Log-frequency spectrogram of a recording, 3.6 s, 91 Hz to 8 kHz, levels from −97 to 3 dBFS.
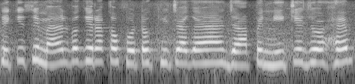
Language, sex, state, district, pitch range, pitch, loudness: Hindi, female, Uttar Pradesh, Jalaun, 275-300 Hz, 285 Hz, -12 LUFS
